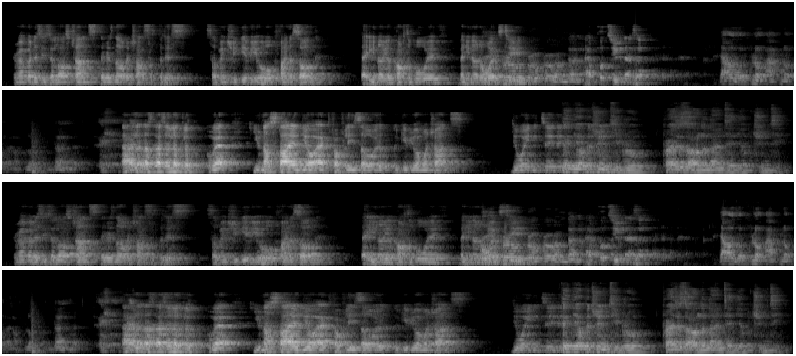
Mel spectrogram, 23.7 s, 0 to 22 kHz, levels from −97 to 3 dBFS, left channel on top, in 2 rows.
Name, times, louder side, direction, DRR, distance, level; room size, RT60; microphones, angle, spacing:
voice 1, 0.2-2.7 3.1-4.7 5.4-6.5 6.9-7.8 8.8-8.9 9.1-9.6 13.7-14.7 15.0-15.2 15.7-18.8 19.5-20.3, left 4 dB, 75° left, 0.4 m, -35 dB
voice 2, 7.2-9.5 9.8-10.2 10.8-13.0 13.3-13.9, right 2 dB, 25° right, 0.4 m, -49 dB
voice 3, 20.3-21.4 21.8-23.5, right 1 dB, 65° right, 0.7 m, -42 dB
3.3 x 2.3 x 2.3 m
head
